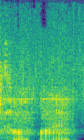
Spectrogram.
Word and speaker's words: Compline: And now it's Compline. Or Complin, depending on how you pronounce it.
